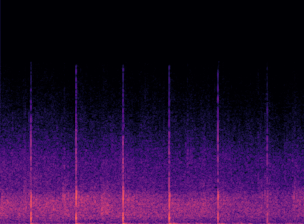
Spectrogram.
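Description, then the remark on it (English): A church audience gives a clap offering to God at a fiesta on the Feast of St. Michael, clapping hands together in a steady, even rhythm, about six sharp unison claps over a dense wash of scattered applause, with no talking. “Let's all give a God the clap offering.”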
